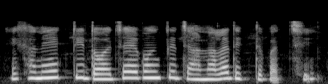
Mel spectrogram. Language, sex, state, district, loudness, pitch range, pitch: Bengali, female, West Bengal, Cooch Behar, -12 LUFS, 240-300 Hz, 275 Hz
